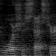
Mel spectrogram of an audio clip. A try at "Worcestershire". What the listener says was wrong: Worcestershire? You said Worcestershire? But you added Chester in it. Work at Chester? Work at Chester.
